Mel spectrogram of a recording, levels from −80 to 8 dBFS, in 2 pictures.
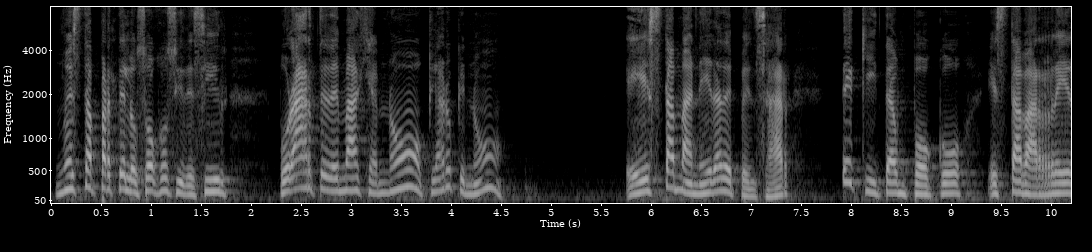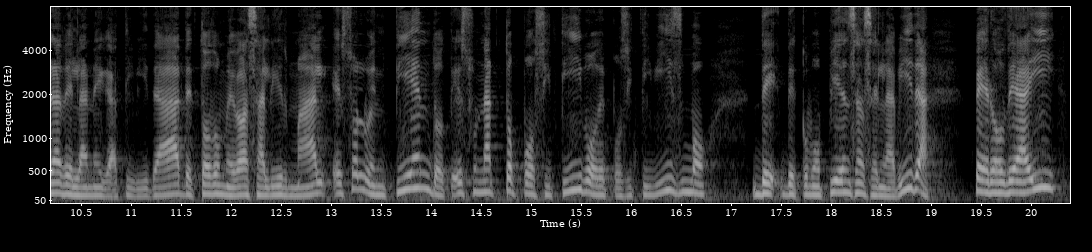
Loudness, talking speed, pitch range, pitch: -27 LUFS, 160 wpm, 135-185 Hz, 160 Hz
